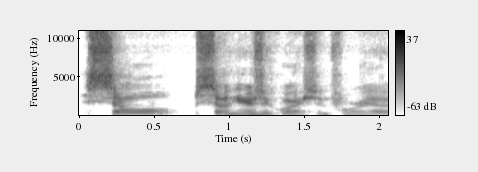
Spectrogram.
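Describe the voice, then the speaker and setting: A man's voice: sits high, big pitch swings, moderate pace, sharp tone. A man doing casual esports commentary, teasing his co-caster in dry, playfully formal phrasing. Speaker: esports shoutcaster.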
